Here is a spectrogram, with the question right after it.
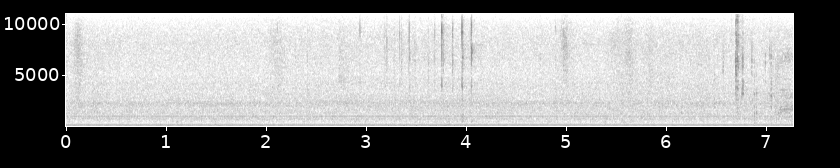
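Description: Fingers tap out a date and time on a computer keyboard, a light, quick patter of keystrokes over a loud steady electrical hum and hiss, with no talk.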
